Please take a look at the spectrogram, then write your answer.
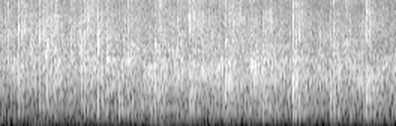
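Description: A crowd claps steadily, a dense wash of many hands applauding at once, sustained and fairly loud throughout with no voices standing out.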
